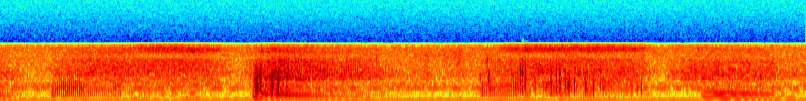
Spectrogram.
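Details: Soft, rhythmic snoring from a sleeping infant girl, with rattly, slightly voiced snores on several breaths and a faint low room hum.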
